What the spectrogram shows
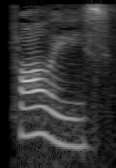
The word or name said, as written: folles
